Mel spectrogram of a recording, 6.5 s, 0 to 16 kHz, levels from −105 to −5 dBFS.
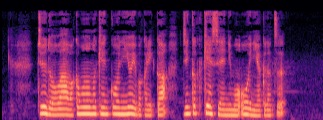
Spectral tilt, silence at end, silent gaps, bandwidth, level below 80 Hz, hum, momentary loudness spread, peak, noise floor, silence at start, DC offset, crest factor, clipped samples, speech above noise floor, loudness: -6.5 dB/octave; 0.8 s; none; 11.5 kHz; -60 dBFS; none; 9 LU; -8 dBFS; -68 dBFS; 0.75 s; under 0.1%; 14 dB; under 0.1%; 47 dB; -22 LUFS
